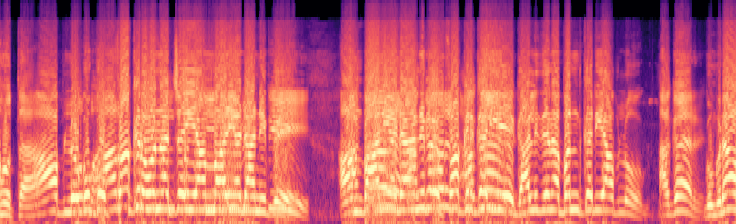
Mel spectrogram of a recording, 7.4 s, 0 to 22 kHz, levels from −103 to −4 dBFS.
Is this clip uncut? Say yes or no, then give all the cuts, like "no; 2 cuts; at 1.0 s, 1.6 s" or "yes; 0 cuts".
yes; 0 cuts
